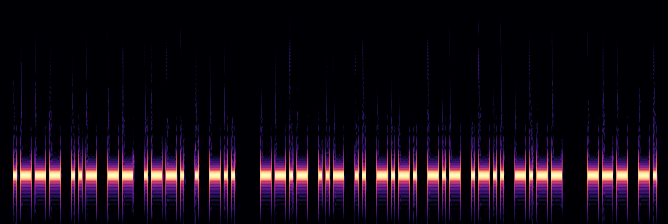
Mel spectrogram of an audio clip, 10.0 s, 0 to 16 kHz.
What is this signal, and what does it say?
Morse code, heard as a keyed tone, about 22 wpm, 700 Hz. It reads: JUMPED QUICKLY ON
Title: Pangram Challenge v2 - 22wpm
